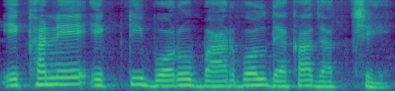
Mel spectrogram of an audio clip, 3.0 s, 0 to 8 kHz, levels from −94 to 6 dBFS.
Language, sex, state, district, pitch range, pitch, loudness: Bengali, female, West Bengal, Alipurduar, 165-195 Hz, 190 Hz, -18 LUFS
